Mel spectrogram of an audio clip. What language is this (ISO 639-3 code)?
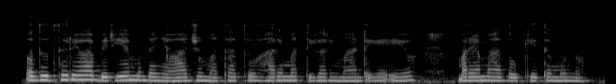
kik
